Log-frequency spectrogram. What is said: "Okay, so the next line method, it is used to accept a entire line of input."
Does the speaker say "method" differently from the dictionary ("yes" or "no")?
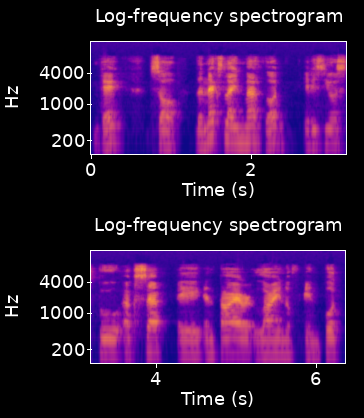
no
